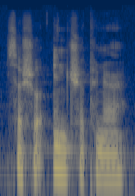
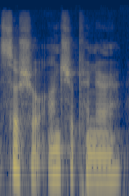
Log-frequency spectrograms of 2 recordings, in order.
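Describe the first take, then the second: First: "intrapreneur" opening with a clear "in", set against entrepreneur; social intrapreneur. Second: "entrepreneur" said as on-tray-pruh-NUR, opening with "on"; social entrepreneur. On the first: Interviewer to guest, contrasting the second term, careful pronunciation. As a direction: lean on the "in" of "intrapreneur" so it stands apart. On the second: Interviewer to guest, spelling out the first term, careful pronunciation. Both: Shown as a demonstration.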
